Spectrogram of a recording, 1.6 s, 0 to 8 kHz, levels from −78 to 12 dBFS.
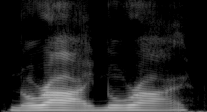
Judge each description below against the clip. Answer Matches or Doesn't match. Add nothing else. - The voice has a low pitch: Doesn't match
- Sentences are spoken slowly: Matches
